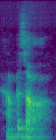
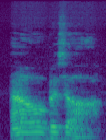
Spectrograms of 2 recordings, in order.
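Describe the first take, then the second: First: Said in the usual way. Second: Slow, softer, stretched-out musing; slow sung-like softer repeat; drawn out. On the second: Real, not acted. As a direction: linger on each word of the remark.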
